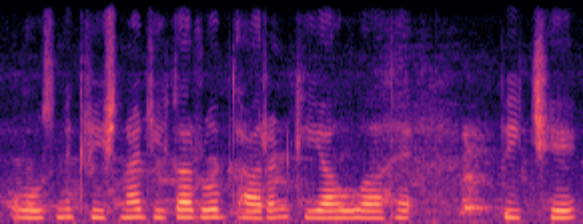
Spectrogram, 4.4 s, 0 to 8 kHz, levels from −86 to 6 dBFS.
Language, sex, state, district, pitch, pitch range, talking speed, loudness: Hindi, female, Maharashtra, Gondia, 260 Hz, 255-270 Hz, 135 wpm, -17 LUFS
